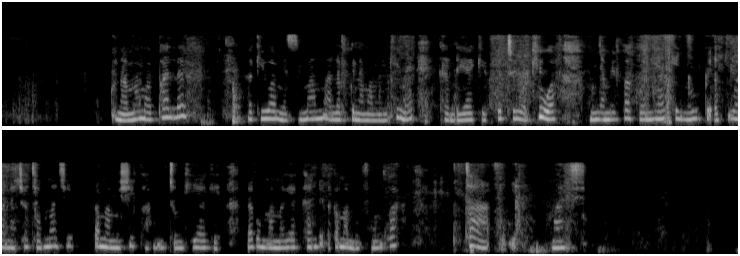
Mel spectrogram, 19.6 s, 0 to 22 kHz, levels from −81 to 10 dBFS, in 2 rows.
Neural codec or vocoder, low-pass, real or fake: vocoder, 22.05 kHz, 80 mel bands, Vocos; 7.2 kHz; fake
